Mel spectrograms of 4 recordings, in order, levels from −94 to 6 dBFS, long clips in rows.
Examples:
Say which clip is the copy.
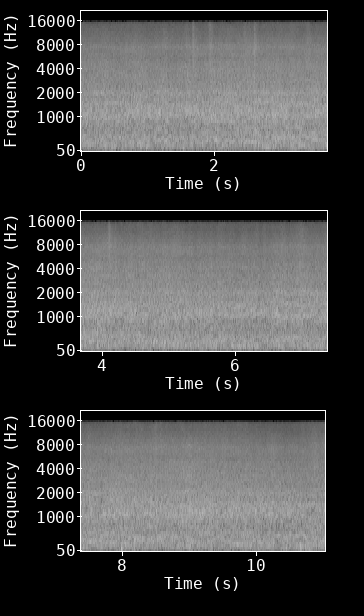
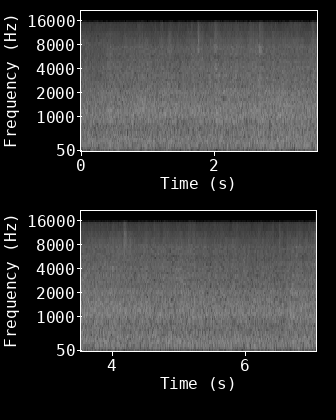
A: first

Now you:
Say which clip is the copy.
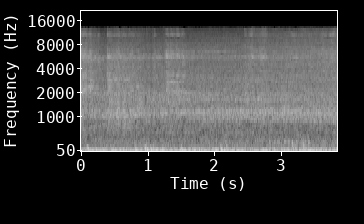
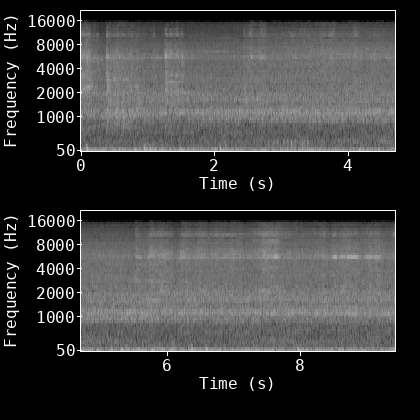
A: second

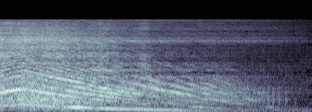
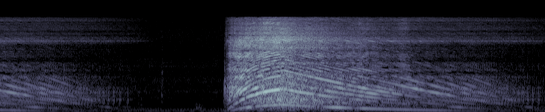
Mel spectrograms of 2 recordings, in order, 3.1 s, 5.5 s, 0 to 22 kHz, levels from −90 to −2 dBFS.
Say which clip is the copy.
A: first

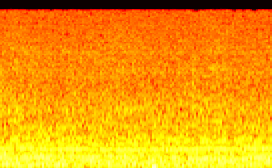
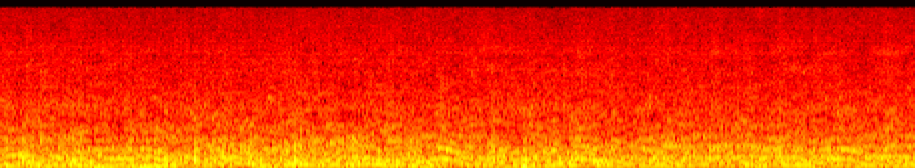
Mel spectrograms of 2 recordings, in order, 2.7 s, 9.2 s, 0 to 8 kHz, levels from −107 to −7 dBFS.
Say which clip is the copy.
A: second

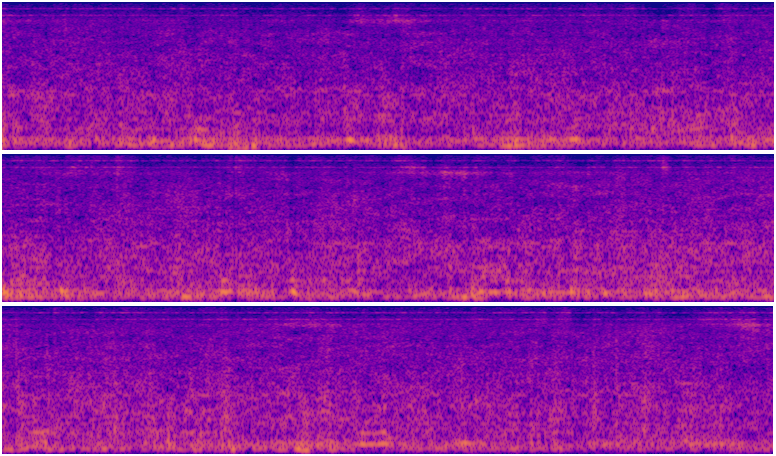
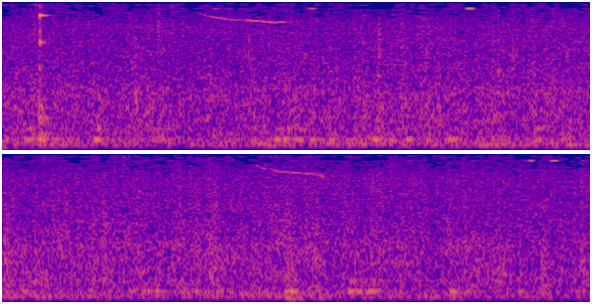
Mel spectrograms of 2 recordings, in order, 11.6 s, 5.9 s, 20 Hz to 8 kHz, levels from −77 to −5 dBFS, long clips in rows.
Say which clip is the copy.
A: first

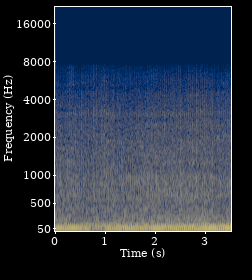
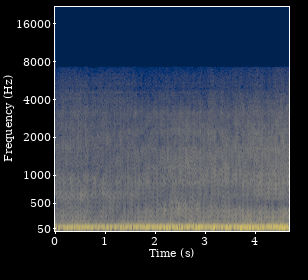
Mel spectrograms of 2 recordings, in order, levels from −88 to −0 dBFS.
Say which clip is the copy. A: second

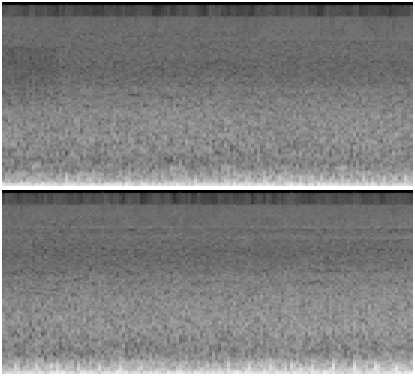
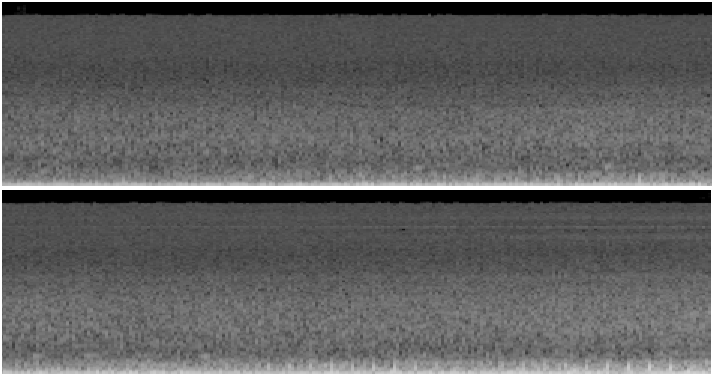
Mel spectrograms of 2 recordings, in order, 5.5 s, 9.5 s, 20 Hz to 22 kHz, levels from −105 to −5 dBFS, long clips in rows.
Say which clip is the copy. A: first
